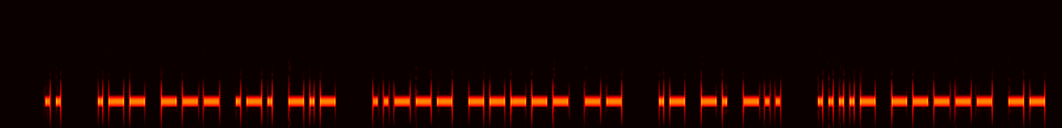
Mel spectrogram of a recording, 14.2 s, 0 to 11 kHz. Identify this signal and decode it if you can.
Morse code, heard as a keyed tone, about 17 wpm, 700 Hz. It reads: I WORK 20M AND 40M
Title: Speed-Racing Common QSO Phrases Encore - 17wpm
